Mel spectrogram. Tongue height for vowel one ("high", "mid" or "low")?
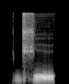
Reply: high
